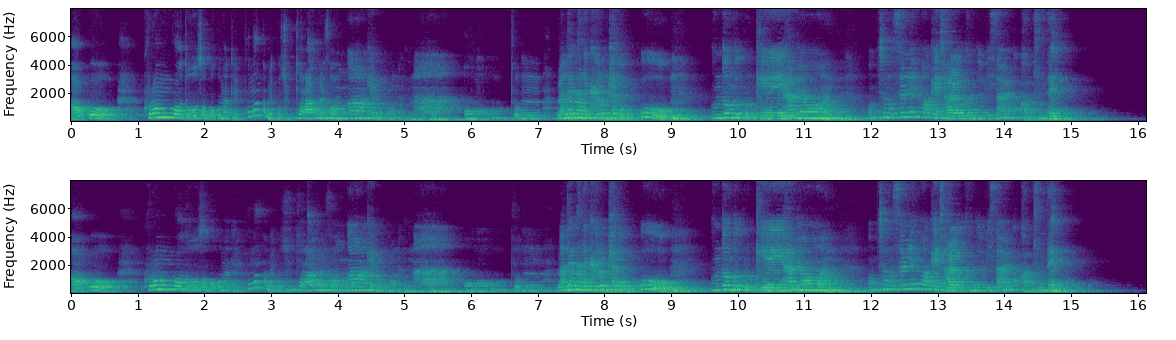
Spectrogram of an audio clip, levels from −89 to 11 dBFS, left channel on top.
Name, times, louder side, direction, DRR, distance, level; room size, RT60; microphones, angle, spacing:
voice 1, 0.0-4.1 5.9-8.2 9.0-9.4 11.6-11.9, left 3 dB, 45° left, 5 dB, 0.4 m, -23 dB
voice 2, 3.2-5.7 7.3-9.0 9.6-11.4 12.0-14.7, equal, 30° right, -7 dB, 1.9 m, -22 dB
5.2 x 4.6 x 4.7 m, 1.3 s
head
